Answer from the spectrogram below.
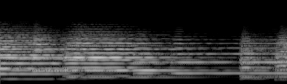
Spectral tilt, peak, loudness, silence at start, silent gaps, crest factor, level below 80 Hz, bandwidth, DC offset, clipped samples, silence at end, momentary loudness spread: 0.5 dB/octave; -10 dBFS; -22 LUFS; 0 s; none; 14 dB; under -90 dBFS; 8.2 kHz; under 0.1%; under 0.1%; 0 s; 14 LU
